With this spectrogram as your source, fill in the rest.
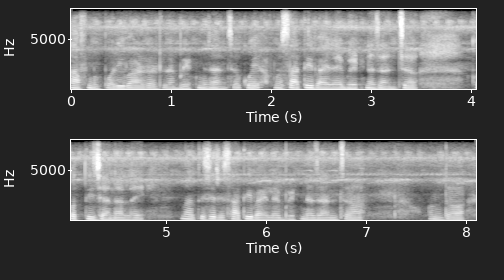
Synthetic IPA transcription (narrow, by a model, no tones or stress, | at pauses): apʰnopʌɾiwarʌɾulajbʱeʈnʌd͡zant͡sʰʌkoiapʰnosat̪ʰibʱajlajbʱeʈnʌd͡zant͡sʰʌkʌt̪id͡zʌnalaj | nʌt̪esʌɾesat̪ʰibʱajlajbʱeʈnʌd͡zant͡sʰʌ | ʌnt̪ʌ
